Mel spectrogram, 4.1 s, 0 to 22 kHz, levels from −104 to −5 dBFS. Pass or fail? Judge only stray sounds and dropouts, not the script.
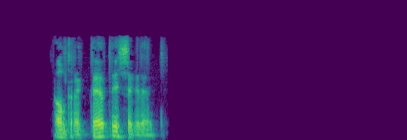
pass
